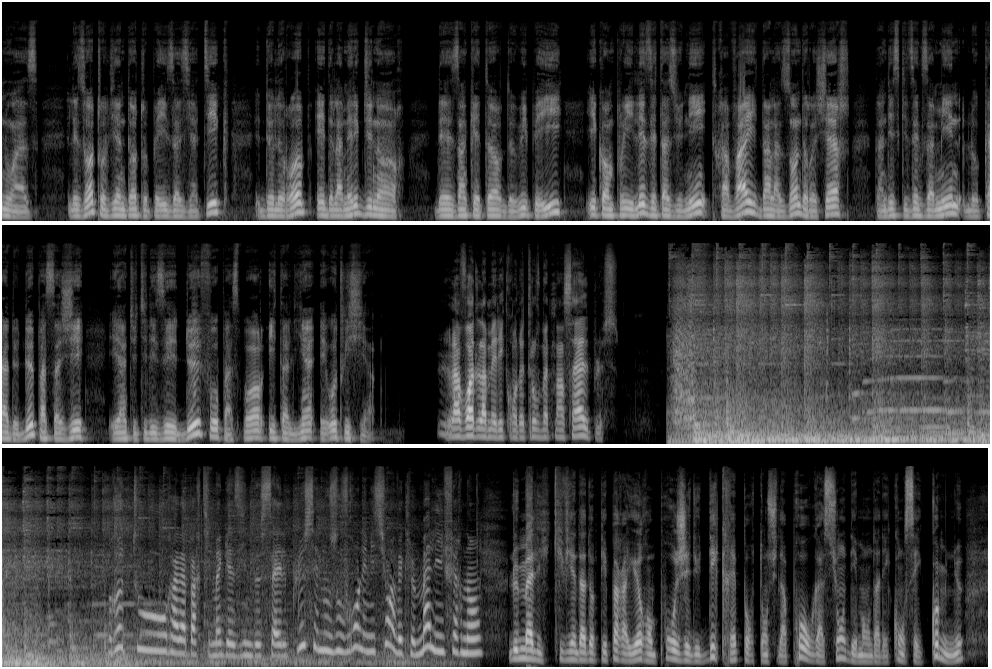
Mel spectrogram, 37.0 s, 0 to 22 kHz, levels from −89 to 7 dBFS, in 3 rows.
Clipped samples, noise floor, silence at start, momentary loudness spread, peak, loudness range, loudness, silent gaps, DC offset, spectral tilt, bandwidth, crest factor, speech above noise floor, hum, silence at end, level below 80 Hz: under 0.1%; -73 dBFS; 0 s; 9 LU; -4 dBFS; 3 LU; -27 LUFS; 17.38-17.79 s; under 0.1%; -5.5 dB/octave; 15.5 kHz; 24 dB; 46 dB; none; 0.1 s; -40 dBFS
